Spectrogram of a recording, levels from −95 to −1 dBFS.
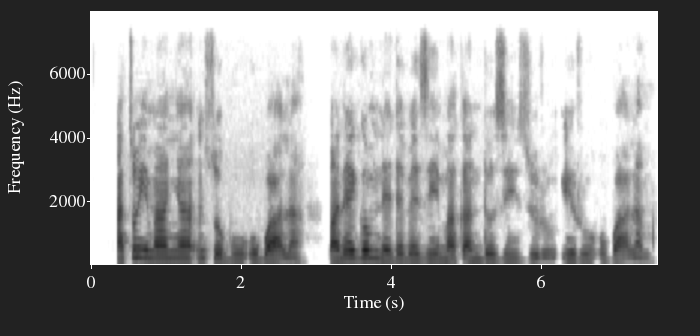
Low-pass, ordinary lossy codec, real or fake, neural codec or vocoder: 7.2 kHz; none; fake; vocoder, 44.1 kHz, 128 mel bands every 256 samples, BigVGAN v2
